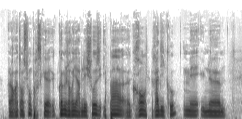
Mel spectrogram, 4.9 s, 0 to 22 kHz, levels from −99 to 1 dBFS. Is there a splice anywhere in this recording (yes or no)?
yes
